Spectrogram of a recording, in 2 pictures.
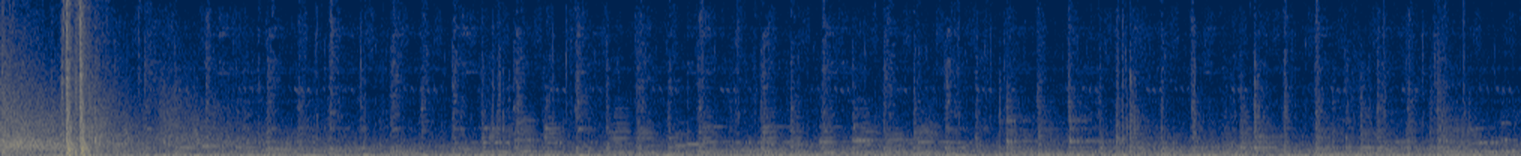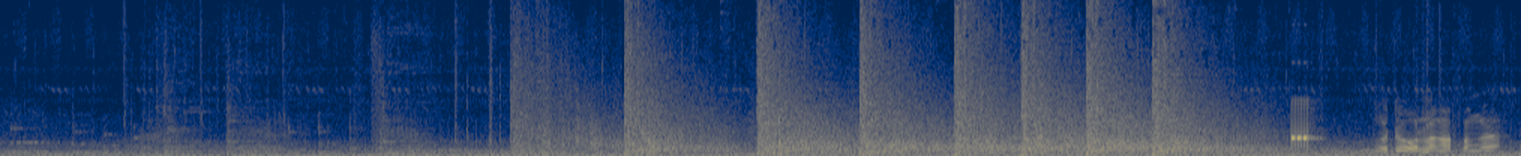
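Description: Gunfire rings out in GTA V, with sparse distant shots early on and a cluster of sharp, loud cracks toward the end over a low rumbling background.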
